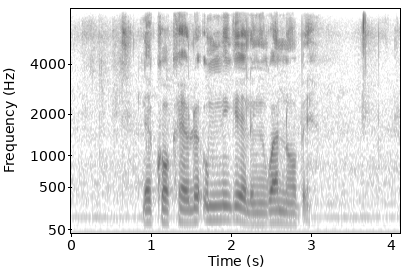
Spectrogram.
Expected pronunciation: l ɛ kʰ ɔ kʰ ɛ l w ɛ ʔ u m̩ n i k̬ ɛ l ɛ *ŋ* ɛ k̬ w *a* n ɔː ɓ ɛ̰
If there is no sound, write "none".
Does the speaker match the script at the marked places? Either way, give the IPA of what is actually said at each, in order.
ŋ, a

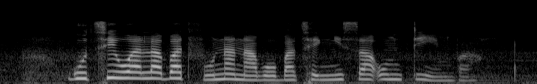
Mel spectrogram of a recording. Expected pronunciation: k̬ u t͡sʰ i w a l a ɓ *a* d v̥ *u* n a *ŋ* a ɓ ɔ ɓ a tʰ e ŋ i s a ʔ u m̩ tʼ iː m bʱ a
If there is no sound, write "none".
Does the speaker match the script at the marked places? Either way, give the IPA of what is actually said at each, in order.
a, u, n

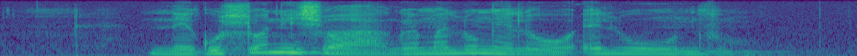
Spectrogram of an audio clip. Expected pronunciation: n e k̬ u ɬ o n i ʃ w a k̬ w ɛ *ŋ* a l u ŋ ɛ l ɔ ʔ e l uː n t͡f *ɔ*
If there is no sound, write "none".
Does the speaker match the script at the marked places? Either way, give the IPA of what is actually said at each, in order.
m, u

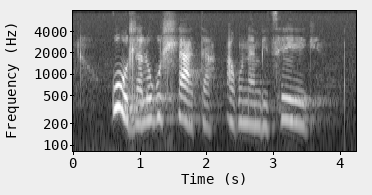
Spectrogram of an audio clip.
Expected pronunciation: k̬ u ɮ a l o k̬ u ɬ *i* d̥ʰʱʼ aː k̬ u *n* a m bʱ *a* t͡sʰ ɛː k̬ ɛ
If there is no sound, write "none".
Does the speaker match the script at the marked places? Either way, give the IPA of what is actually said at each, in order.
a, n, i

